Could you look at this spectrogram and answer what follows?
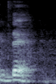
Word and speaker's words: Д: पांचवा जो हमारा हो जाएगा, पांचवा जो होगा दे को कैसे लिखेंगे, तो इस तरह से बनाकर इसके ऊपर इसको लिखेंगे दे, जिसको इंग्लिश में आप डी से डिनोट कर सकते हैं, इसको डी कहते हैं, ठीक है, दे, इसको डी कहते हैं दे।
